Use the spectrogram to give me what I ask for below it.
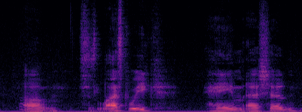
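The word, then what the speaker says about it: Haim Eshed: this is last week heym ash head i'm pretty sure is how you say it hi mesh head sounding hey um former head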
